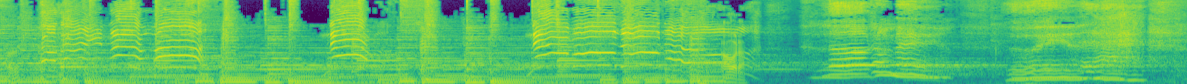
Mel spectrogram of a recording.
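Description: A loud soul song with a full band and soaring vocals; midway the band drops out, leaving the singers alone with breathy, heavily breathing phrases and sparse backing.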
